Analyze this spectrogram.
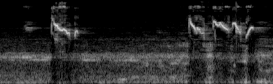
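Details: Mountain white-eye, or montanus, singing its rock-and-roll style in short, high, descending twittered phrases over a steady humming tone.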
